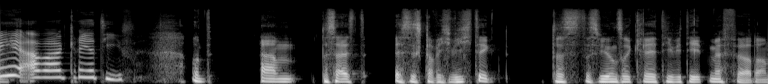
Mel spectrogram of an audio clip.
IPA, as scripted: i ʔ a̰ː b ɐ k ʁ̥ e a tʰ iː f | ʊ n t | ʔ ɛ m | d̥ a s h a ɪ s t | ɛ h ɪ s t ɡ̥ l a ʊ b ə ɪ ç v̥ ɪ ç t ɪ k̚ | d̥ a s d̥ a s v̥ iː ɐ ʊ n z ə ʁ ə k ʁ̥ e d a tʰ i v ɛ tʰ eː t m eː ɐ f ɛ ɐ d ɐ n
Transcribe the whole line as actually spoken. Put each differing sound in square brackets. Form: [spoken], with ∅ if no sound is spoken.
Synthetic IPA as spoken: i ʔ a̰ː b ɐ k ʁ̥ e a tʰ iː f | ʊ n t | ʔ ɛ m | d̥ a s h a ɪ s t | ɛ [s] ɪ s t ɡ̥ l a ʊ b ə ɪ ç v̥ ɪ ç t ɪ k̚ | d̥ a s d̥ a s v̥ iː ɐ ʊ n z ə ʁ ə k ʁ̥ e [∅] a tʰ i v [i] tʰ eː t m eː ɐ f [œ] ɐ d ɐ n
